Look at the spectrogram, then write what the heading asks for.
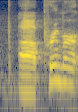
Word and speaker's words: primer: It's going to be the definitive primer of Whatnot. A little inside information, it is actually pronounced primer, not primer, although most people do pronounce it incorrectly.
